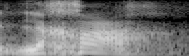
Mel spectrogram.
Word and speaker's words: La Croix: I say La Croix, like the French might say it.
